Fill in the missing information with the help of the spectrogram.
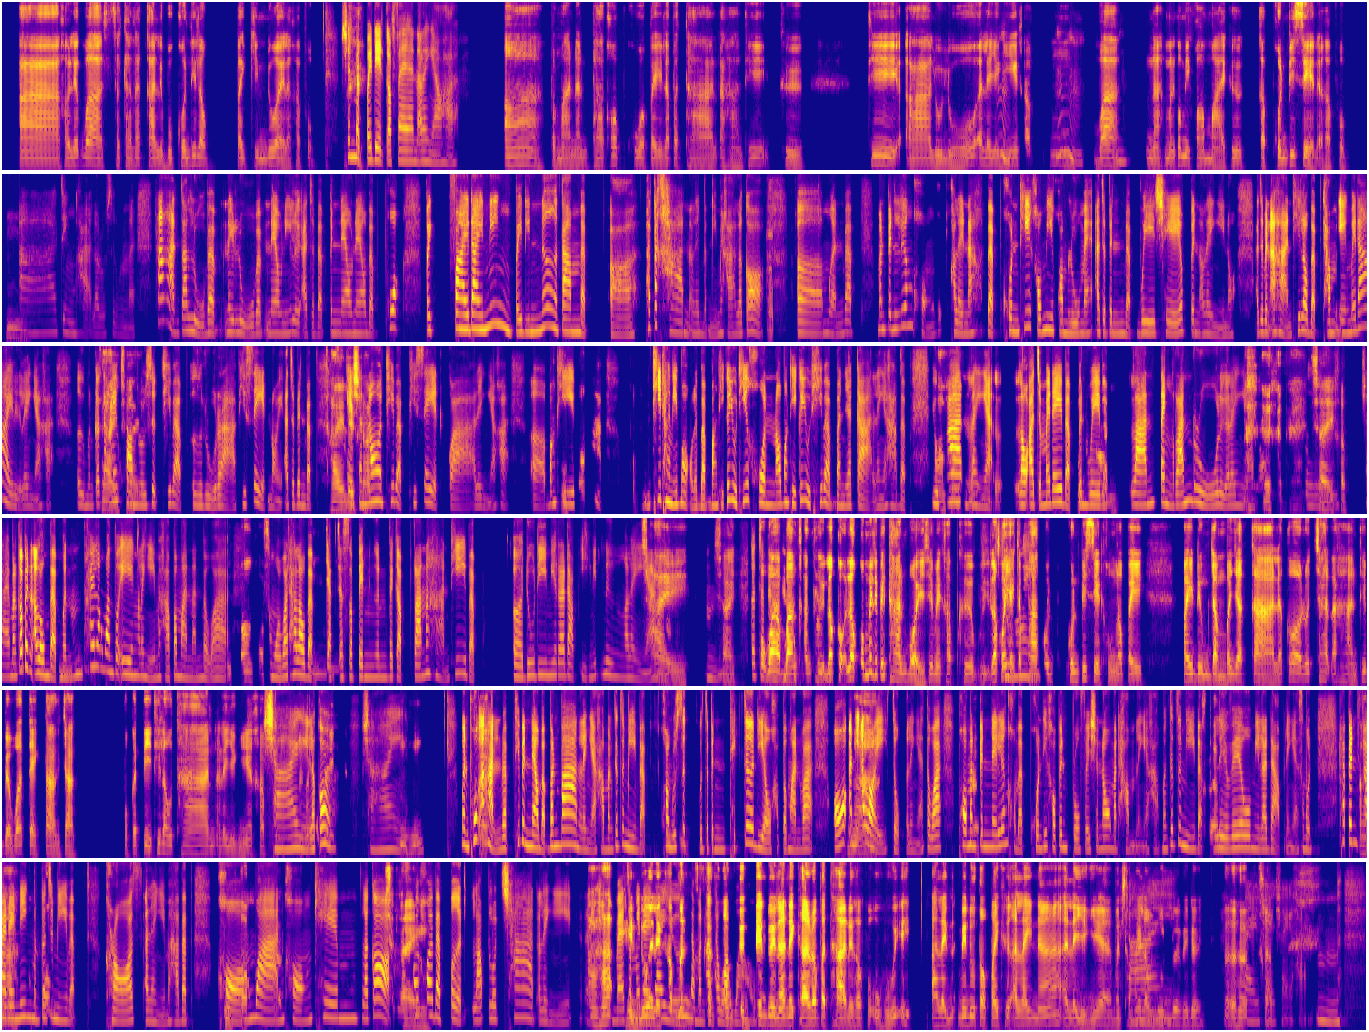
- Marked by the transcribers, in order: tapping; laugh; in English: "fine dining"; in English: "เวย์"; other noise; in English: "traditional"; in English: "เวย์"; laugh; in English: "spend"; in English: "texture"; other background noise; in English: "โพรเฟสชันนัล"; in English: "level"; in English: "fine dining"; tsk
- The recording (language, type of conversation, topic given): Thai, unstructured, อาหารจานไหนที่คุณคิดว่าทำง่ายแต่รสชาติดี?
